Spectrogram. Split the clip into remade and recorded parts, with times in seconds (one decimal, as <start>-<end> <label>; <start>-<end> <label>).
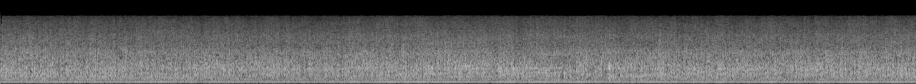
0.0-4.3 recorded; 4.3-6.7 remade; 6.7-9.2 recorded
